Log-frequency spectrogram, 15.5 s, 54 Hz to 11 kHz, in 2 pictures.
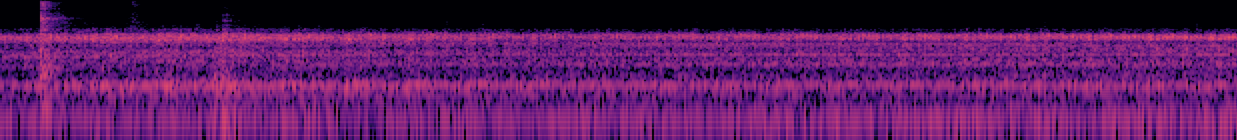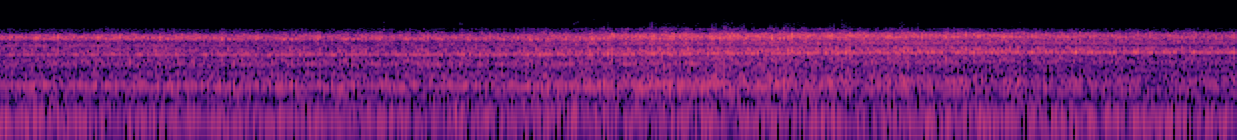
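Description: Model GE B23-7 diesel locomotive's QSI sound decoder playing a diesel engine running sound through its small onboard speaker, steady and swelling somewhat louder about two-thirds of the way through. A couple of sharp clicks sound in the first second and a half.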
